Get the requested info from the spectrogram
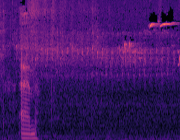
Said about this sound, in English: That was a woodpecker. I don't know. I don't know birds. Someone who actually is into birds might tell me that I'm wrong, but I'm like pretty sure that I just saw a woodpecker and it just made that noise.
